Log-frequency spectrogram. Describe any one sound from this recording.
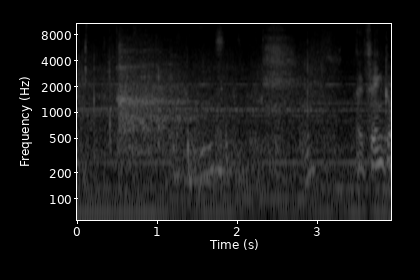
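A man sighs.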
